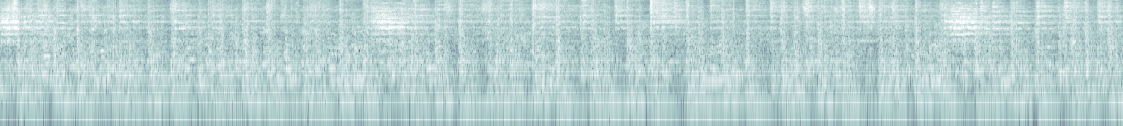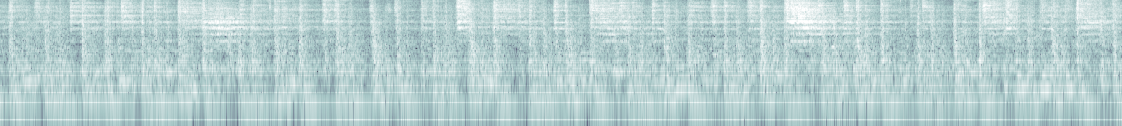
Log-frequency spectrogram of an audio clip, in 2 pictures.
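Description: Percussion music with a steady, driving beat: drums, including congas, and sharp clicking strokes played continuously.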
